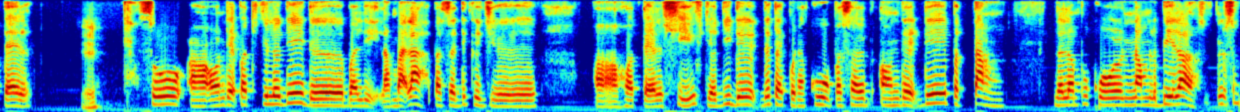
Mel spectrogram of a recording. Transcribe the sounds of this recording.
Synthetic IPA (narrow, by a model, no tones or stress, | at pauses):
t̪ɛl | soʔaɔ̃ndɛt̪̚pat̪i̥kjulədedəbalɪʔlambat̪̚lahpasaldəkəd͡ʒə | ʔa̰ɦot̪ɛlʃifd͡ʒadidədət̪ajpunakupasalʔɔ̃ndɛt̪̚depət̪aŋ | dalampukɔlnãmləbɪhlahsə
